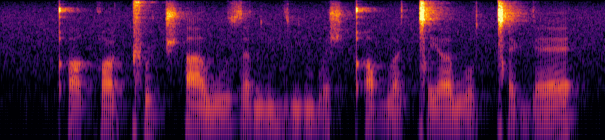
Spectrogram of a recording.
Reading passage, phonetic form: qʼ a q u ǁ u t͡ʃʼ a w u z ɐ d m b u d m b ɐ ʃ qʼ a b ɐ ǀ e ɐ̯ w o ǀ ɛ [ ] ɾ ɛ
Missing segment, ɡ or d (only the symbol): ɡ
